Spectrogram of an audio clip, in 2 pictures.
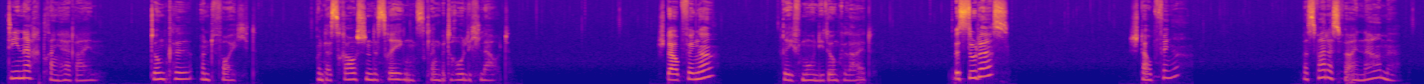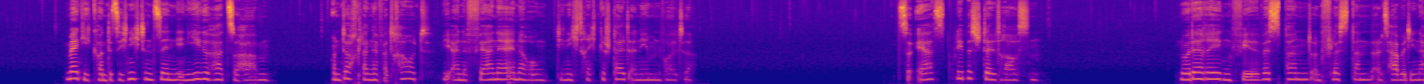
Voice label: female German narration; Devine Voices

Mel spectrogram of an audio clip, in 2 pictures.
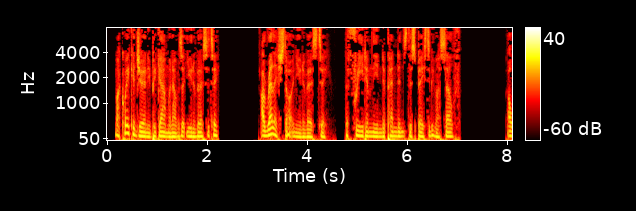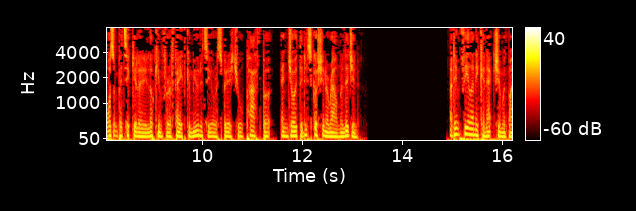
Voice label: male english northern accent online promo; quaker

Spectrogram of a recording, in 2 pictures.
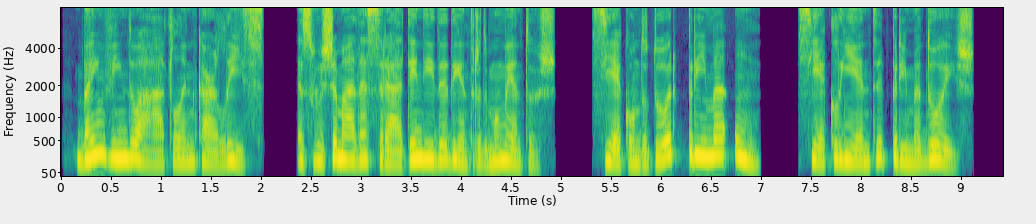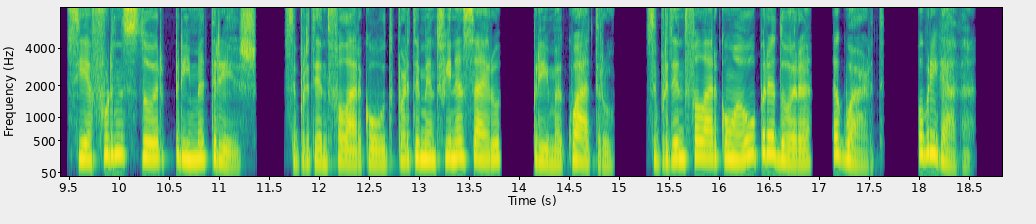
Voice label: female Portuguese IVR; athlon

